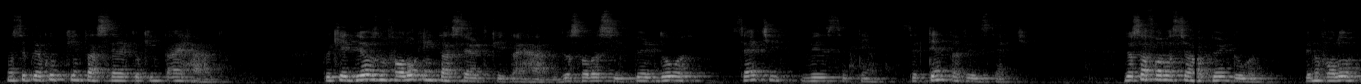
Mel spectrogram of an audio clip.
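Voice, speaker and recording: A middle-aged man with a Brazilian Portuguese accent preaches earnestly in simple words, pausing between phrases. His voice sits slightly high. It reaches the mic from a distance through a heavily reverberant church hall. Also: a little mellow. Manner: earnest, plain-spoken preaching with pauses. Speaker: pastor. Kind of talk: sermon. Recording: very echoey, from a distance.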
